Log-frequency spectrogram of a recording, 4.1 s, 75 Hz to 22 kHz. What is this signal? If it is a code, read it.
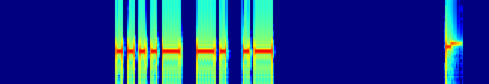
Morse code, heard as a keyed tone, about 25 wpm, 700 Hz. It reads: 4NA
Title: Common Cut Numbers - 3-Digit 25wpm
